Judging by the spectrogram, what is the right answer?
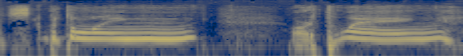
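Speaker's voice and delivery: high, loud sound effect; boing it out like a spring; springy twang. Retold or imitated. Demonstrating how the released stick snaps back, springy. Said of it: "imitating the stick's sound".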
